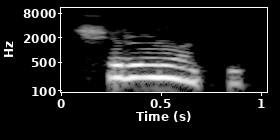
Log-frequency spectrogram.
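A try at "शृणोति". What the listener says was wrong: Shri, Ri. Shrinoti, Shrunutaha, Shrunvanti. If you say Shrunoti, it is wrong. It is Shri.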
